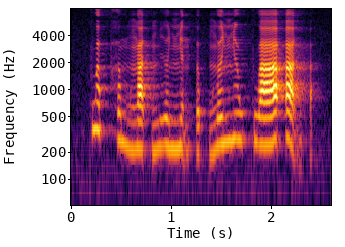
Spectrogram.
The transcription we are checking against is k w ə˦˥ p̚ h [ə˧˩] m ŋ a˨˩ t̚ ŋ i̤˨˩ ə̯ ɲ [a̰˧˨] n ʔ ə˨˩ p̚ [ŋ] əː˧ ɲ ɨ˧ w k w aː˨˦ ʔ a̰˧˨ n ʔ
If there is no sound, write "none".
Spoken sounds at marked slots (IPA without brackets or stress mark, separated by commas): ə̤˨˩, ə̰˧˨, ŋ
